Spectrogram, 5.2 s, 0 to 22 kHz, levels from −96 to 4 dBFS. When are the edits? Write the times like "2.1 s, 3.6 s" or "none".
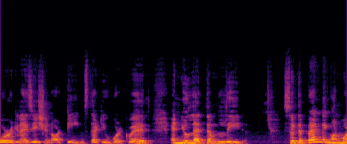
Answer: none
